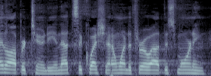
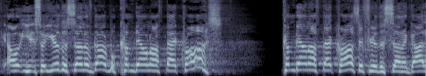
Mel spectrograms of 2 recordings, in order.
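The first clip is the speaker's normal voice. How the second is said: raised, sarcastic dare; mocking taunt; 7 semitones higher than usual. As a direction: imitate jeering scoffers calling up to the condemned. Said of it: "but they're saying".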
